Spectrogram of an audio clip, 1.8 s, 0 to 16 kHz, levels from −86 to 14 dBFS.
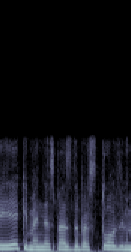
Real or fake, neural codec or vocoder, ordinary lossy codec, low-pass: fake; codec, 16 kHz, 4.8 kbps, FACodec; MP3, 96 kbps; 7.2 kHz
